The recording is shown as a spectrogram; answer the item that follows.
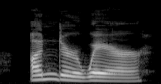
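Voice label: "underwear", English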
